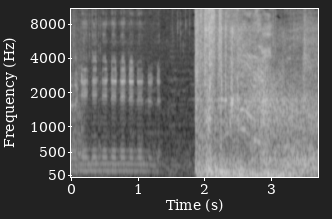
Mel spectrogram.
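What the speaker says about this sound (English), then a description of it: "Typical British battleship firing high explosive." A British battleship fires high explosive shells in a naval battle game, a sudden heavy booming roar that bursts in after a quieter tonal stretch and rumbles on loudly.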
